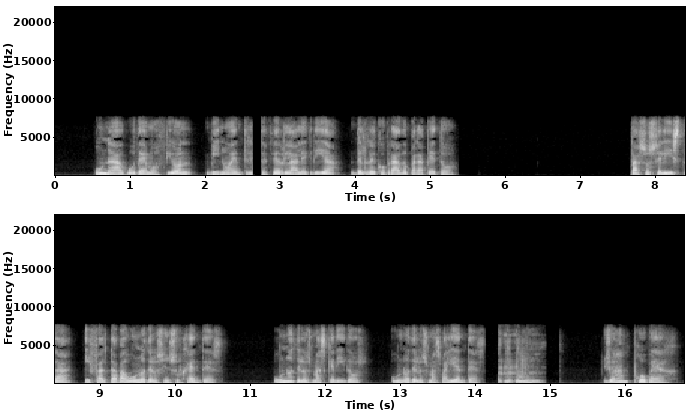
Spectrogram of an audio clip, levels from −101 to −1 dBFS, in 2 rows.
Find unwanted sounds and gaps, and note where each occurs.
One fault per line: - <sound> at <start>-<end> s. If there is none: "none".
- dropout at 2.6-2.7 s
- throat clearing at 14.3-15.0 s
